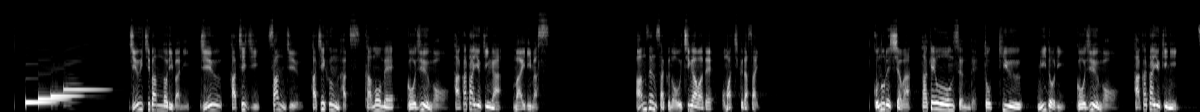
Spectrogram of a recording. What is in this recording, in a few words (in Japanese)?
嬉野温泉, 11番のりば接近予告放送; かもめ50号 博多行き; 武雄温泉でみどり50号に接続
